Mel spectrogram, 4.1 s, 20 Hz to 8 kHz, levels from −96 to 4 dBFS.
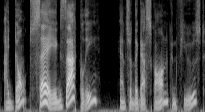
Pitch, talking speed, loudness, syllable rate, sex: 135 Hz, 115 wpm, -22 LUFS, 4.2 syllables/s, male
